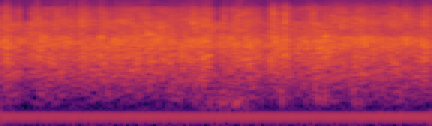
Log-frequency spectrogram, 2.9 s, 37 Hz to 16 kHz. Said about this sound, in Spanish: Todos juntos, 1, 2, 3. Dele un aplauso al Señor en esta mañana.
